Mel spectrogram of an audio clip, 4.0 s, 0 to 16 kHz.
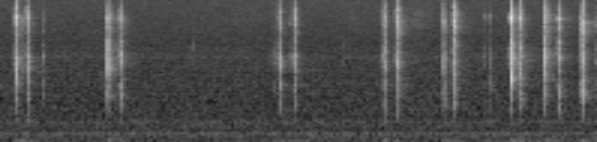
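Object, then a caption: Mechanical keyboard with plastic keycaps. Fingertips of both hands type on an Orthodox Rev3.1 split ortholinear mechanical keyboard, built in two halves with clear acrylic cases, white and cyan PBT dye-sub keycaps and stock Gateron Brown switches. About fifteen short, crisp, bright clacks come in irregular bursts, each dying away almost instantly. A faint low hum sits underneath the keystrokes.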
